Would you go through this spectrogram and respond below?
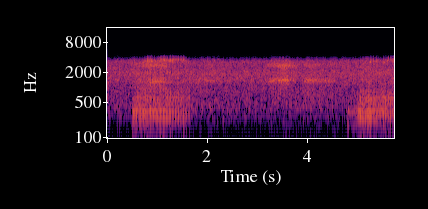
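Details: A bulldog sleeping on the couch: two rough, rattling snore sounds with a quieter noisy stretch between them, snoring.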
